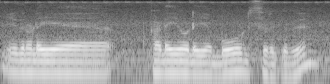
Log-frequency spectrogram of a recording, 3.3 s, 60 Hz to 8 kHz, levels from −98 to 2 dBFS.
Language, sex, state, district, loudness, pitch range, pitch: Tamil, male, Tamil Nadu, Kanyakumari, -13 LUFS, 110-115 Hz, 115 Hz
